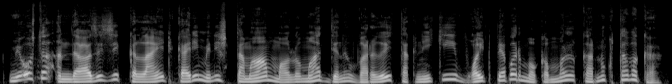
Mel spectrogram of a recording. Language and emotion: Kashmiri, surprised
